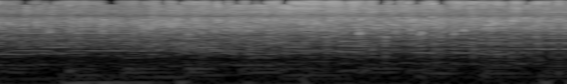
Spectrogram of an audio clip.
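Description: Fish, flipped to its other side, fries loudly in a pan, with a dense, steady crackling sizzle up close and no voices over it.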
